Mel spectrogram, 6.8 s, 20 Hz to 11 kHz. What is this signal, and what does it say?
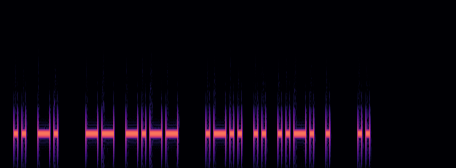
Morse code, heard as a keyed tone, about 20 wpm, 700 Hz. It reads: IN MY LIFE I
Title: Sets of 8 Words - 20wpm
